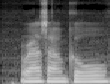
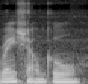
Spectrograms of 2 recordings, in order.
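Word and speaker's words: Ra's al Ghul: yeah the um razal gou character which they pronounce wrong it's Ral go in the comics in the animated series The 9s the um yeah so they say his name wrong razal go and it's League of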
